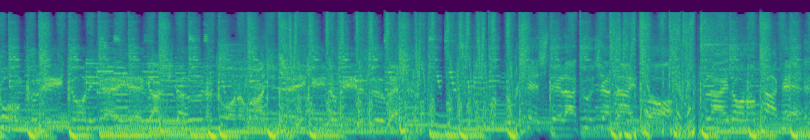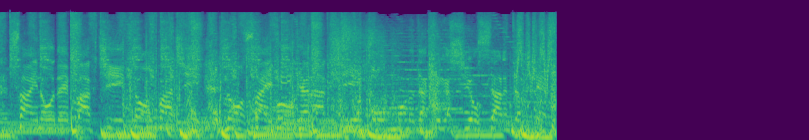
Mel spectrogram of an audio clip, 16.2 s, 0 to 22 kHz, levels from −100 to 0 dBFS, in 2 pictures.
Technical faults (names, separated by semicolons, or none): audio dropout to silence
